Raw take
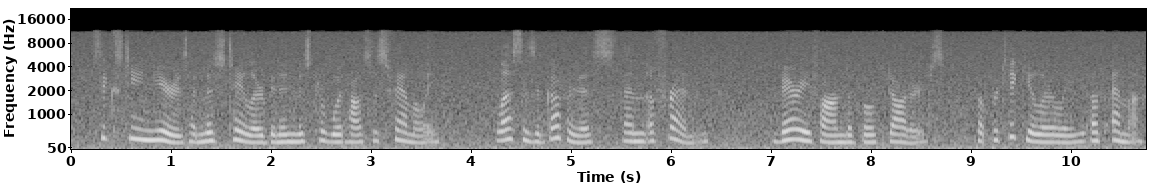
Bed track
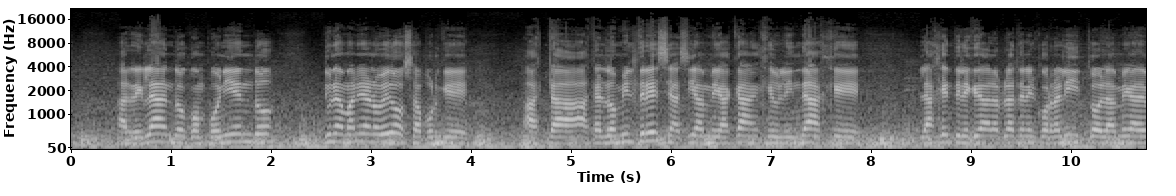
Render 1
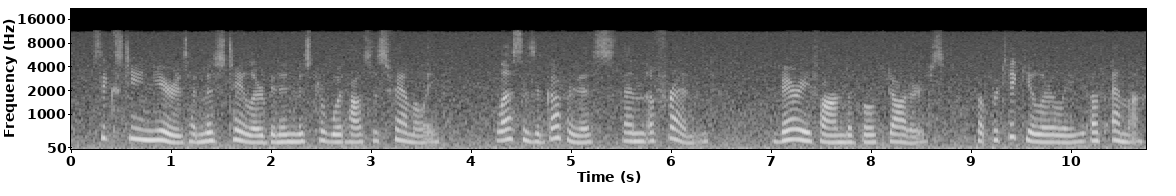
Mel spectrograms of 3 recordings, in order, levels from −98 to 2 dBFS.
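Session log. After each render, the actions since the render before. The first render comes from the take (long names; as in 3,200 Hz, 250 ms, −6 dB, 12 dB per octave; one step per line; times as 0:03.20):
broadband denoise 9 dB, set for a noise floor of −31 dBFS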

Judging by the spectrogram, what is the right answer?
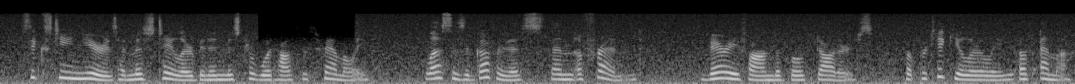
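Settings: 0:02.58–0:03.55: low-pass filter 2,400 Hz 24 dB per octave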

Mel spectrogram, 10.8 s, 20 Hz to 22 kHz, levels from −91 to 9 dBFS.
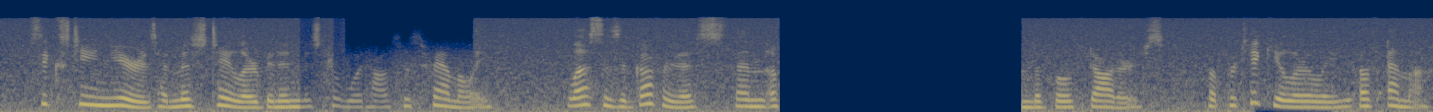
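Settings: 0:02.24–0:02.99: downward compressor 5 to 1, threshold −26 dBFS
0:05.84–0:07.66: silence
0:09.39–0:09.98: high-pass filter 310 Hz → 120 Hz 24 dB per octave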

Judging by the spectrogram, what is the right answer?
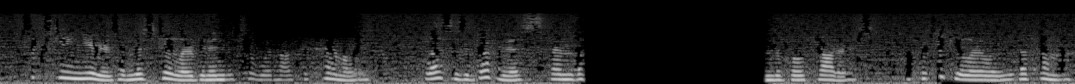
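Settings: harmonic-percussive split with one part muted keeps harmonic
dynamic equaliser 190 Hz, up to +3 dB, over −31 dBFS, Q 2.9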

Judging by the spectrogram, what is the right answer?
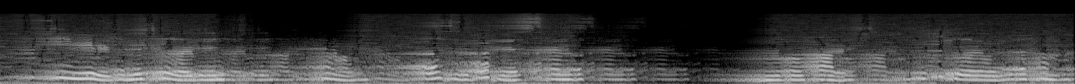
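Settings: peak hold with a rise ahead of every peak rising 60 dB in 1.15 s
repeating echo 530 ms, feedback 35%, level −11 dB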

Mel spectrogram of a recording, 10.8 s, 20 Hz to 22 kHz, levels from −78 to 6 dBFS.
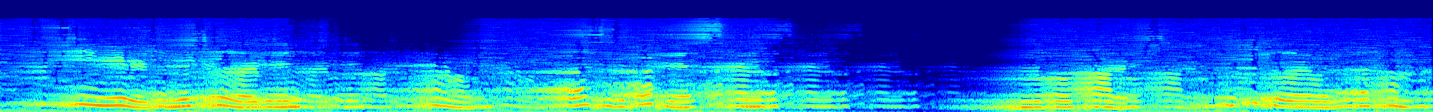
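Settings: level −2.5 dB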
